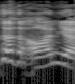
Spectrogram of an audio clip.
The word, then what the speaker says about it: Anya: Anya is how it's pronounced.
